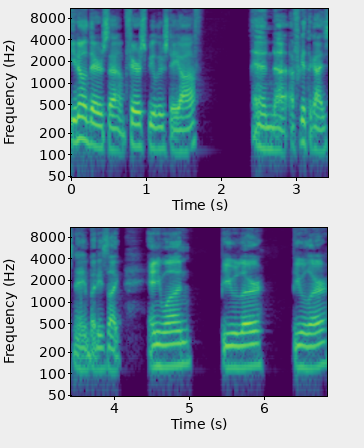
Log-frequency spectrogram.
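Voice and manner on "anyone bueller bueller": monotone teacher voice. Showing how people see teachers, as the monotone Ferris Bueller's Day Off teacher. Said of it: "It's like monotone".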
